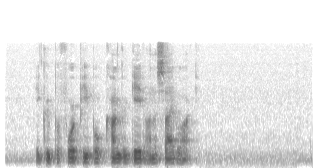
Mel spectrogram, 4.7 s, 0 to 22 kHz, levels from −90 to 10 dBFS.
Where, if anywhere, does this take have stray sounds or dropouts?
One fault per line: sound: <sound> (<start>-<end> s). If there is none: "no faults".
no faults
